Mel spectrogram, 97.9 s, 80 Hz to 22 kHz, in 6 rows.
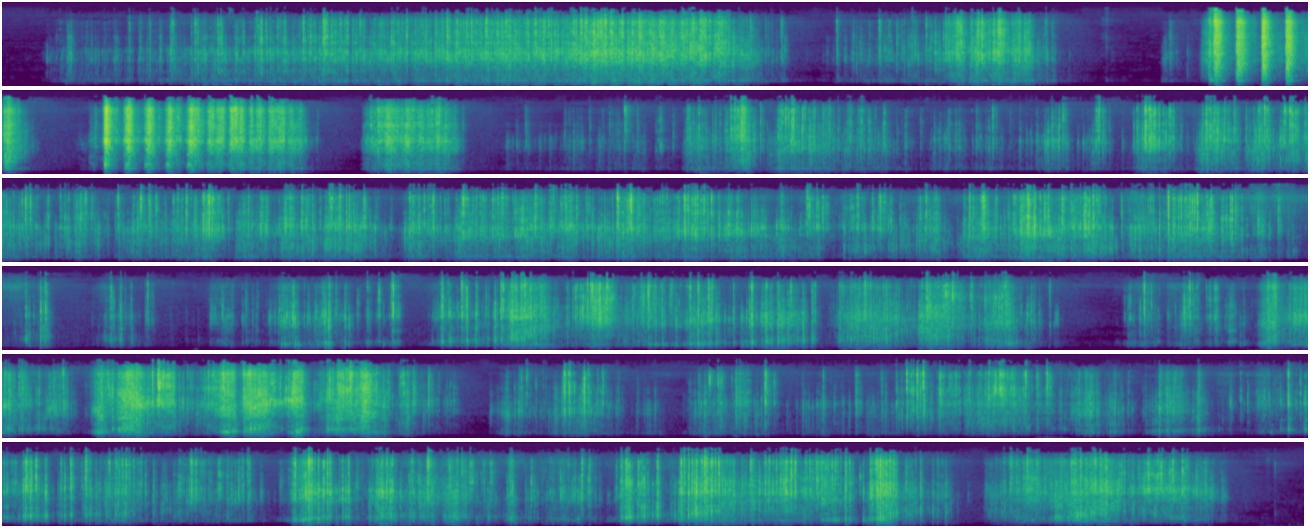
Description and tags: hazelnuts in a cylindric plastic box
Hazelnuts shaking and rolling in a cylindric plastic box in a lot of ways.
Recorded by Sony Xperia C5305.
shake, house-recording, plastic, nuts, rolling, hazelnuts, shaking, roll, box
